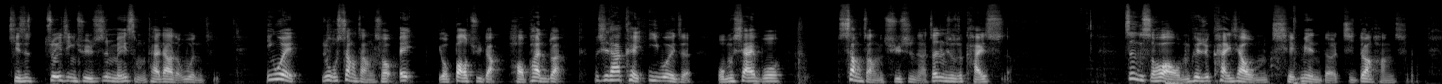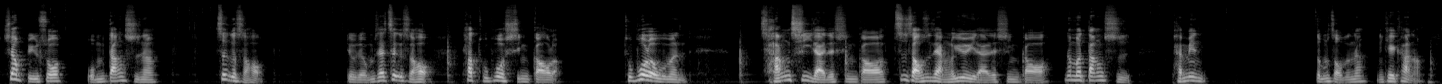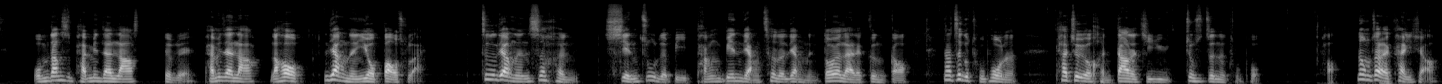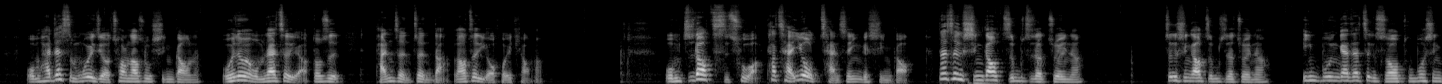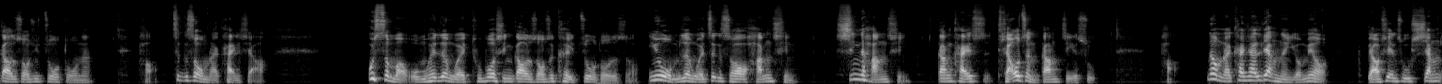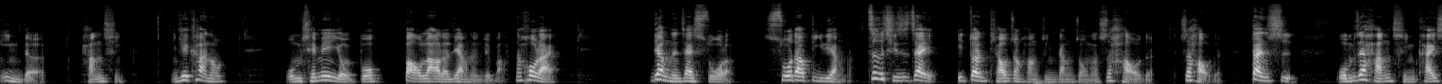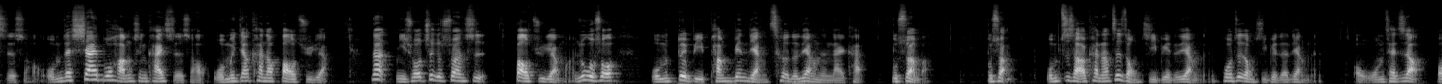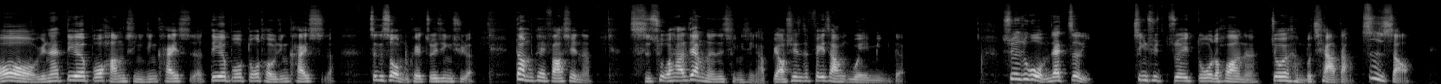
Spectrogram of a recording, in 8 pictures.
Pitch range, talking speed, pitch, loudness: 115-170 Hz, 325 characters per minute, 135 Hz, -23 LUFS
